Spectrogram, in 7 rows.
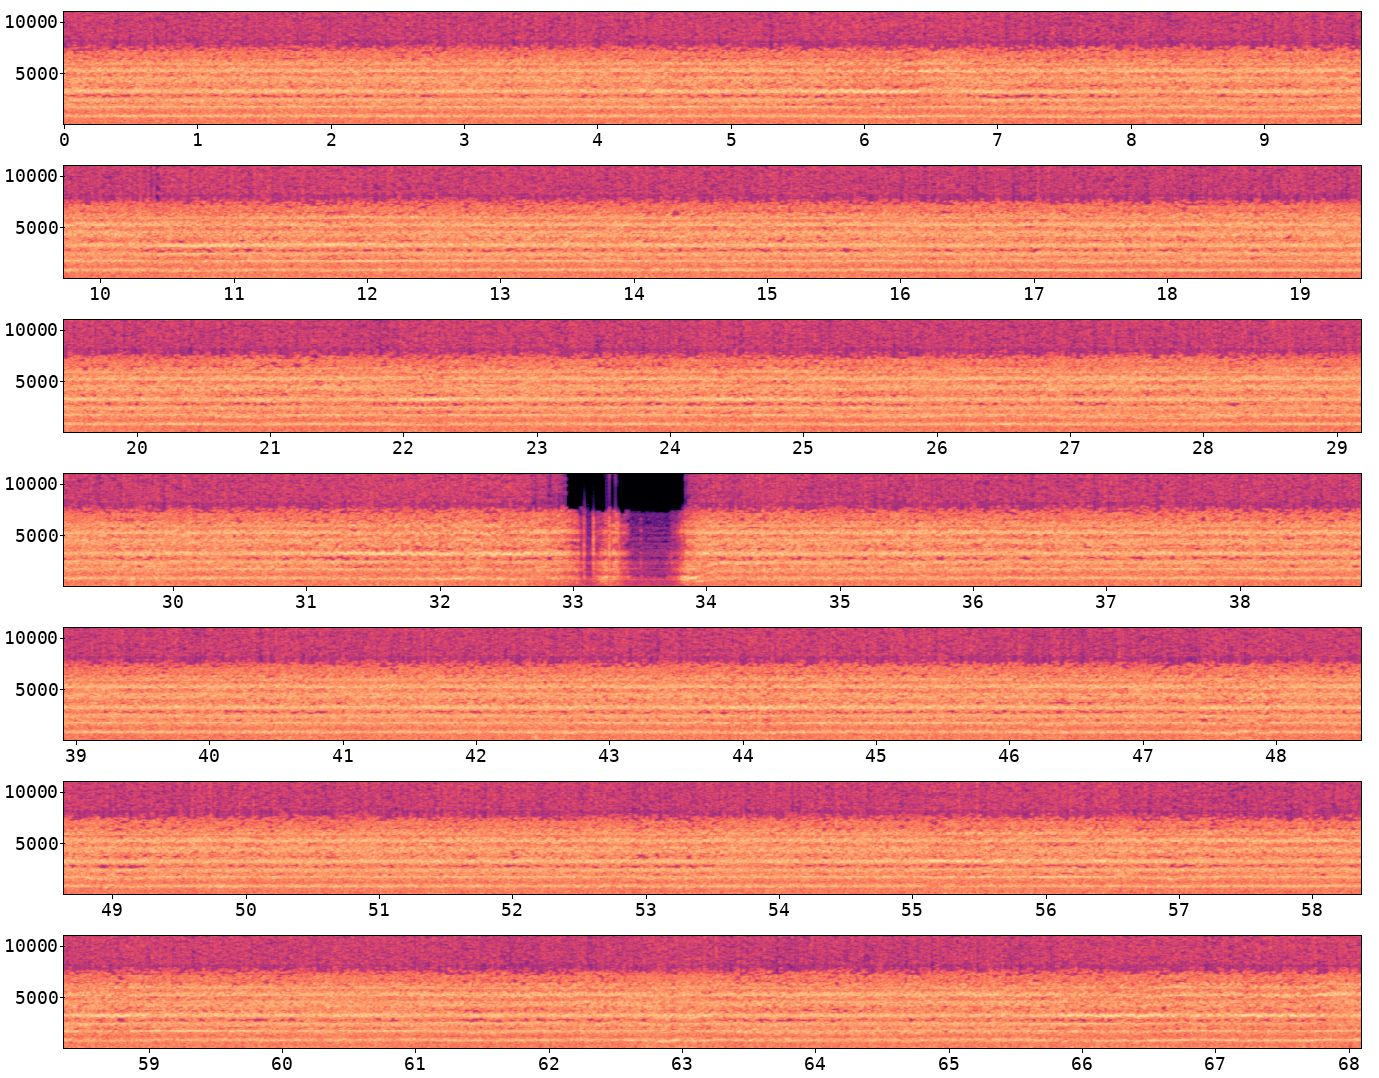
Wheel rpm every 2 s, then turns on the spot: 230, 230, 230, 220, 220, 230, 230, 230, 230, 230, 220, 230, 220, 220, 220, 220, 90, 210, 230, 230, 230, 230, 230, 230, 230, 230, 230, 230, 230, 220, 230, 220, 220, 220.
none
